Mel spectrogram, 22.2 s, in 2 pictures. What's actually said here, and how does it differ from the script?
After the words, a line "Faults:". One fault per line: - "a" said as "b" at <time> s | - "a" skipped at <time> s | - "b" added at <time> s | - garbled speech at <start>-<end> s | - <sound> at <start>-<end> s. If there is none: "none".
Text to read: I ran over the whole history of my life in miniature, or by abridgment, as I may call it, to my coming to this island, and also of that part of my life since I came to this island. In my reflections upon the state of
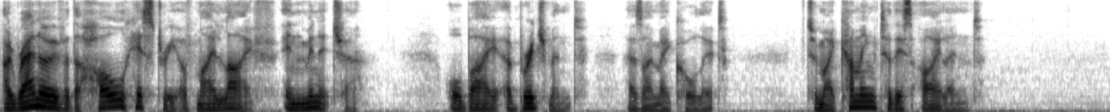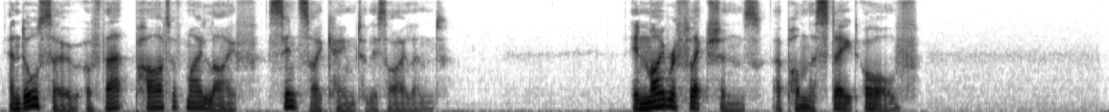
I ran over the whole history of my life in miniature, or by abridgment, as I may call it, to my coming to this island, and also of that part of my life since I came to this island. In my reflections upon the state of
Faults:
none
